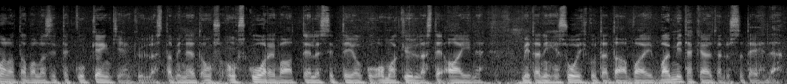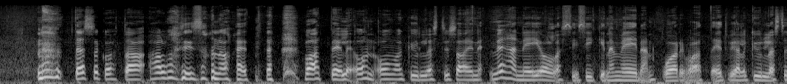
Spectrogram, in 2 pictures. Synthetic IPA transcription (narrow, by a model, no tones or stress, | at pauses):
ɑlːɑt̪ɑʋɑlːɑsit̪ːekkukeŋkieŋky̰lːæ̰st̪æmineet̪oŋksoŋkskuoɾiʋɑːt̪ːeːlːessit̪ːejokuomɑkylːæst̪ḛʔɑinemit̪æniːhinsuihkut̪et̪ɑːʋʋɑiʋɑimit̪ækæyt̪ænːøsːæt̪ehdæːn | not̪æsːækoht̪ɑːhɑluɑisinsɑnoɑet̪ːæʋɑːt̪ːeːlːḛʔonʔomɑkylːæst̪ysɑinemehæneijolːɑssiːsikinæmeidæ̰ŋkuoɾḭʋɑ̰ːt̪ːḛːt̪ʋiɛlkylːæst̪y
